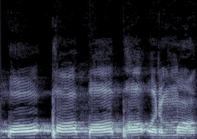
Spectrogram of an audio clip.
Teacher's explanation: इसके पश्चात हमारे पास आता है ओष्ठ्य, और पौ वर्ग के जो आपके वर्ण होते हैं इनको ओष्ठ्य कहा जाता है, क्योंकि इनका जब उच्चारण करते हैं तो हमारे दोनों ही ओष्ठ क्या करते हैं, तो इसमें ध्यान देना, दोनों ही ओष्ठ आपके जो है स्पर्श करते हैं आपस में एक दूसरे को, तो इसलिए इनको क्या कहेंगे हम, तो प फ ब भ और म का जब उच्चारण कर रहे होते तो इनमें ओष्ठ हमारे आपस में मिल जाते हैं।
